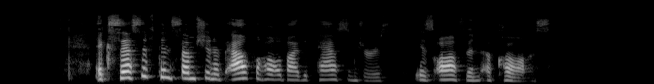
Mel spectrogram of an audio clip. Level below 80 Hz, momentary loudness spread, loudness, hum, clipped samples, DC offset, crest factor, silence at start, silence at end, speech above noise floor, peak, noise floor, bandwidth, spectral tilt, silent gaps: -88 dBFS; 17 LU; -24 LUFS; none; under 0.1%; under 0.1%; 22 dB; 0.95 s; 1.3 s; over 66 dB; -4 dBFS; under -90 dBFS; 11 kHz; -3.5 dB/octave; none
